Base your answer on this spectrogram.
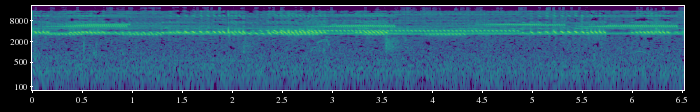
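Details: A high, even chorus of crickets in the evening on New Zealand's Aroha Island, many rapid pulsed trills layered together and swelling gently in loudness.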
